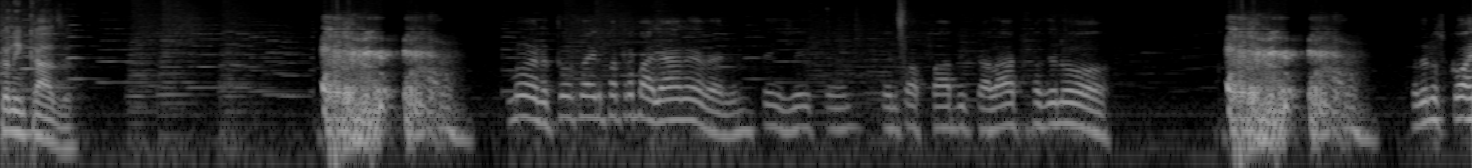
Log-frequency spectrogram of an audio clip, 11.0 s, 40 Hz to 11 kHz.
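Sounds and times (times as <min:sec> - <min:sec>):
speech: 0:00.0 - 0:00.6, 0:02.4 - 0:08.4, 0:09.2 - 0:11.0
faint hum: 0:00.0 - 0:11.0
person coughing harshly: 0:02.4 - 0:03.6, 0:09.2 - 0:10.3.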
